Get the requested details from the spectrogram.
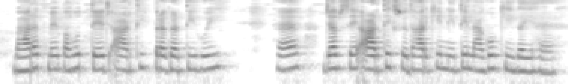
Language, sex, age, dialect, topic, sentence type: Hindi, female, 56-60, Hindustani Malvi Khadi Boli, banking, statement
